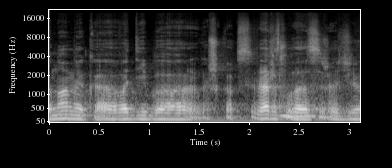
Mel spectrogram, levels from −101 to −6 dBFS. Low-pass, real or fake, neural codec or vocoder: 19.8 kHz; fake; vocoder, 48 kHz, 128 mel bands, Vocos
